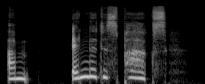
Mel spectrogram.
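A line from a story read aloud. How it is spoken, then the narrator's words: Stammering. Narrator (German): stotterte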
